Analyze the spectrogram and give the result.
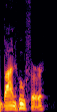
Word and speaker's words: Bonhoeffer: So then I want to come to uh, the grace of God in sanctification, and for that, I turn to Dietrich Bonhoeffer, or as they pronounce it in German, Bonhoeffer.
